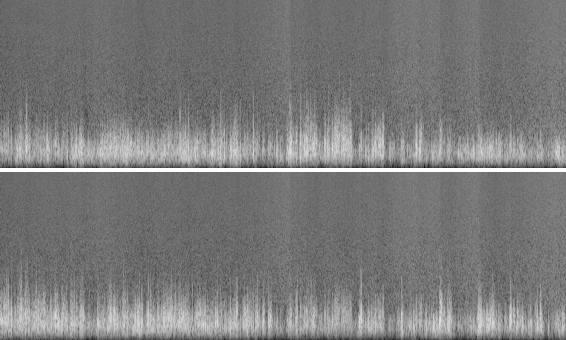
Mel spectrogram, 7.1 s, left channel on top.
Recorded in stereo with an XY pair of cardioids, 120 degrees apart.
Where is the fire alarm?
No fire alarm in this recording.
